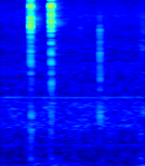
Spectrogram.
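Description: Faint, crisp clicks of a computer mouse, three or four separate taps spaced through a quiet second, close and dry in a still room.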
